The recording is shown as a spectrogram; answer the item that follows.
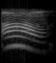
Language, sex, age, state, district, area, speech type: Assamese, female, 45-60, Assam, Morigaon, rural, conversation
